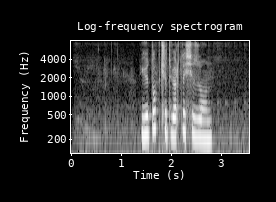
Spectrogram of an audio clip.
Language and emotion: Russian, neutral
